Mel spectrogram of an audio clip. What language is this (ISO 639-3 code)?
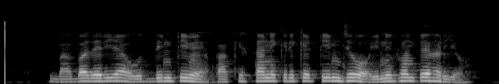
guj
